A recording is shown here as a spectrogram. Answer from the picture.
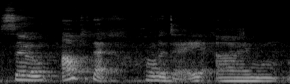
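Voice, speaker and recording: Fairly even intonation comes through noticeable background noise and audible room echo. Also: woman. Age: 70s. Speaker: surgery patient. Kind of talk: patient testimonial. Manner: halting, many fillers and repeats.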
